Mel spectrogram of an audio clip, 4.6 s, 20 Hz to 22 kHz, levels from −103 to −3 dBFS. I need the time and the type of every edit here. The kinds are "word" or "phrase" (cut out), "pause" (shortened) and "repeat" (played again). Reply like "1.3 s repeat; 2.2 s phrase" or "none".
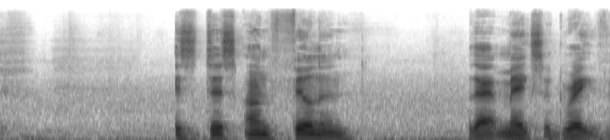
3.5 s word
